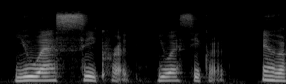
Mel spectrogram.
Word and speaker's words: U.S.: But in some cases, when the U.S. is used as an adjective, and when the primary stress of the next word is on the first syllable, the stress pattern can be reversed.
